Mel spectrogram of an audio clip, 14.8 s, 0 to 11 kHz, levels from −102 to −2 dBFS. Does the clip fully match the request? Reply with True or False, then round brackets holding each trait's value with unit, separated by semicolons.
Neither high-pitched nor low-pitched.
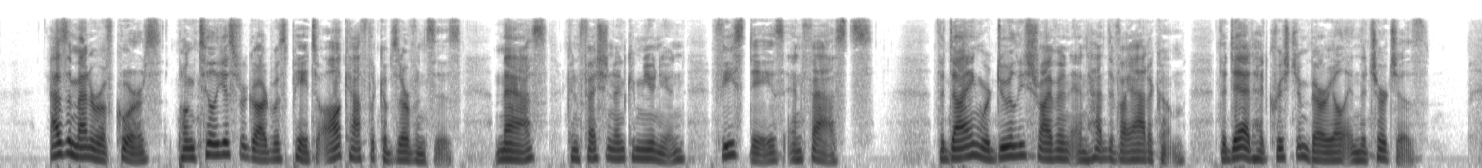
False (125 Hz)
